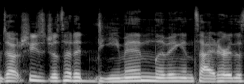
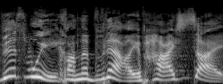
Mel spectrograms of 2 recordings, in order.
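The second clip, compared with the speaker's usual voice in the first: wired, hyped, pitched-up tv presenter voice; 6 semitones higher than usual. Describing the guy added to narrate the show, quoting him in a coked-out presenter voice. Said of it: "Like a coked out presenter voice".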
